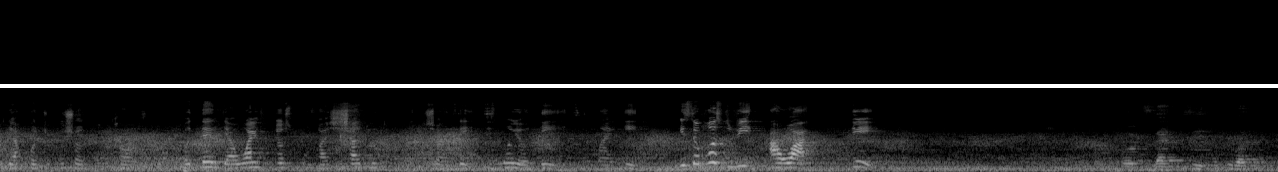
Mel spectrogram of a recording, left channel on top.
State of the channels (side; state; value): left; silent; digital silence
